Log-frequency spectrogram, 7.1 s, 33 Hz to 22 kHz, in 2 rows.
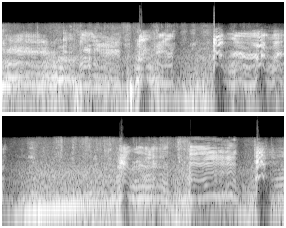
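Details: Puppy play among litter mates in October 2015, with a pile of squealing yips and rising whines, sharp little barks, and a low rumbling growl in the middle of the tussle, over a faint constant hiss.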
